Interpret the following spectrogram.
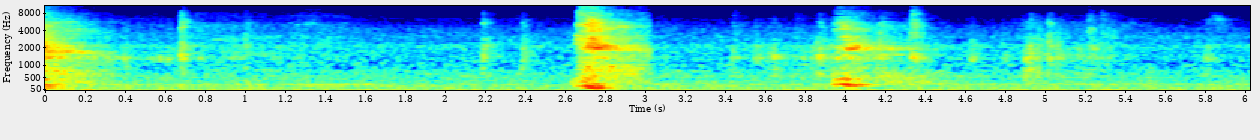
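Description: Short forceful exhalations of a man straining through dumbbell curls, three breaths spaced irregularly: one at the start, one near the middle and one about a second later.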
